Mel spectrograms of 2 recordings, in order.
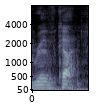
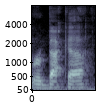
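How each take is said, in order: First: The name has two syllables, Riv-ka. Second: The name has three syllables, Re-bec-ca. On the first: The speaker calls it right. "the better pronunciation would be Rivka" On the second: The speaker calls it wrong. "we pronounce it Rebecca"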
